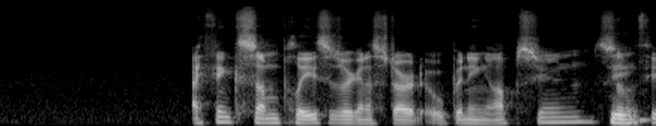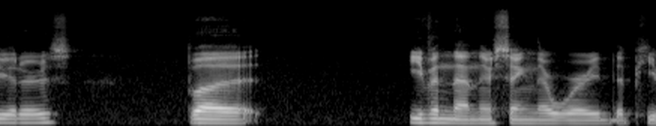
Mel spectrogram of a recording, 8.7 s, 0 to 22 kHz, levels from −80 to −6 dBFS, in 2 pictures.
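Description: Speech recording with nothing technically wrong.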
